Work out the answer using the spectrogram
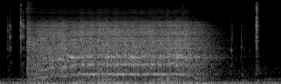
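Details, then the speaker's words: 2011 Ford F-150 5.0 V8 cranks with a steady starter whir for about two seconds but won't start; no RPM signal. It failed to start after an engine wash, and the crankshaft position sensor and ignition parts were already replaced. "so today I'm working on this 2011 F-150 with the 5-0 and so it doesn't want to start it cranks but no start"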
